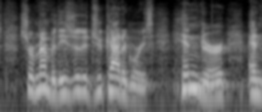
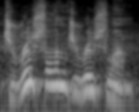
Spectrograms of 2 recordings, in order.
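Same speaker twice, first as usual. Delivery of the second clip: compassionate lament; 6 dB quieter than usual. Shown as a demonstration. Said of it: "act of compassion".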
